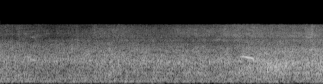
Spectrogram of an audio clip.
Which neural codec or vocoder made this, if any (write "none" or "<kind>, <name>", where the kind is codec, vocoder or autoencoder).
autoencoder, DAC-VAE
